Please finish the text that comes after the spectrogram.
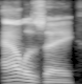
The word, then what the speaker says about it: Alize: Spells his name Alize, but it's pronounced Alize.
